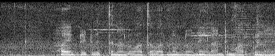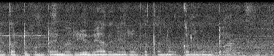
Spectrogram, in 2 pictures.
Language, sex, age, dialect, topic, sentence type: Telugu, female, 25-30, Telangana, agriculture, statement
